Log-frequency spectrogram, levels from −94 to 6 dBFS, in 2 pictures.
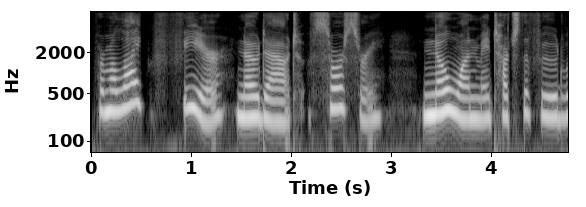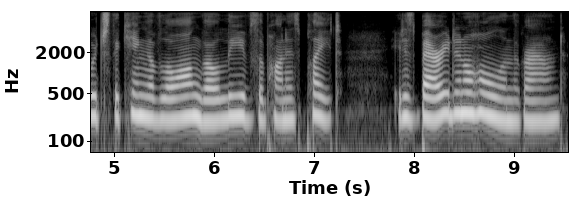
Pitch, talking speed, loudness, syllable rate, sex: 235 Hz, 200 wpm, -17 LUFS, 4.9 syllables/s, female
